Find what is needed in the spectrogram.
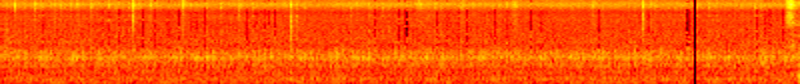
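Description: Steady low room hiss, with a few faint light taps and rustles as lace trim is pressed down onto glued paper by hand.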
